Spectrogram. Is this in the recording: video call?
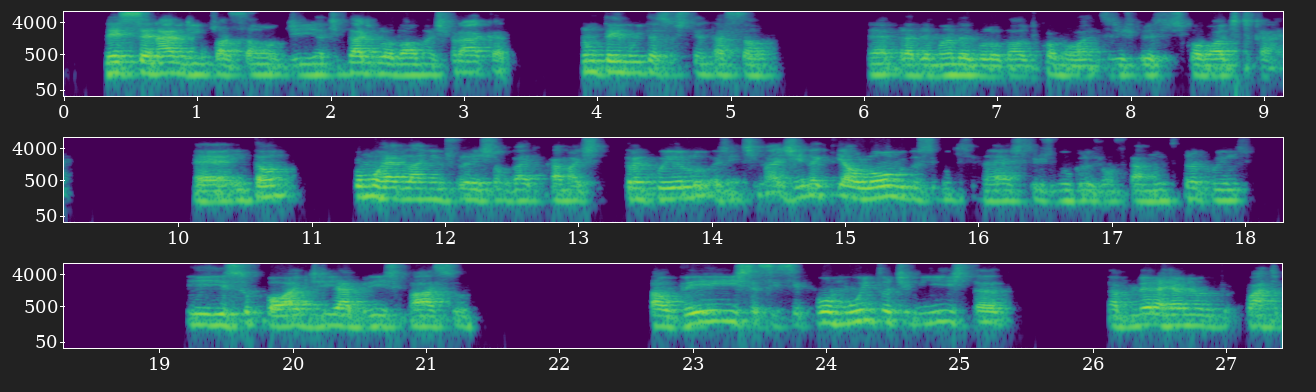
yes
